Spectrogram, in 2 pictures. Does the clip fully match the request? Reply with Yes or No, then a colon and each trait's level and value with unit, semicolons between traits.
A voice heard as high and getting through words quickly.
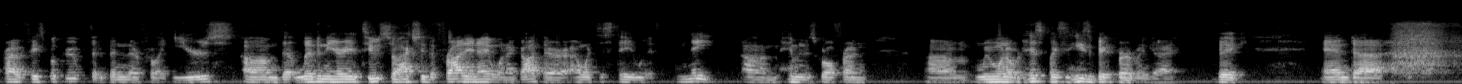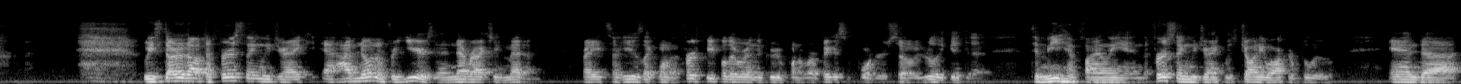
No: low, 115 Hz; fast, 235 wpm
